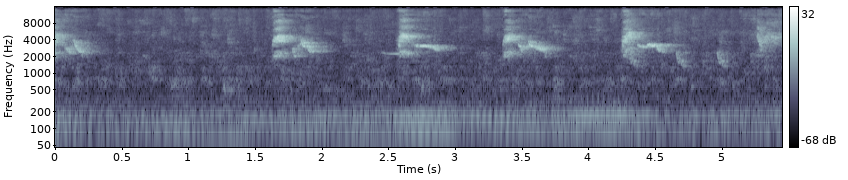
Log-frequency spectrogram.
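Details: Caged pet long-tailed shrike in Indramayu, singing the 'isian dor... beledos' style: harsh, scratchy bursts repeated roughly every second, each a sharp buzzy note with a lower tail.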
